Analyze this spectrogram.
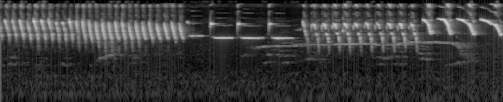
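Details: Canary kept by an Indonesian hobbyist singing a varied phrase: a loud rapid rattle, a few short clipped notes, a mixed buzzy trill, then sharp falling whistles.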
